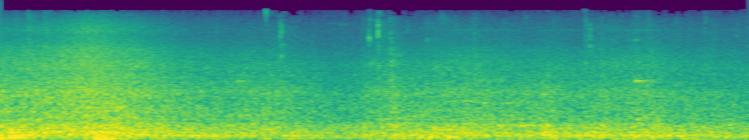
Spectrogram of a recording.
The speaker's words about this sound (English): I will tell you, again, I don't know whether you can actually hear that or not. I imagine that you could, because that was quite a strong gust of wind blowing all around the flat.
